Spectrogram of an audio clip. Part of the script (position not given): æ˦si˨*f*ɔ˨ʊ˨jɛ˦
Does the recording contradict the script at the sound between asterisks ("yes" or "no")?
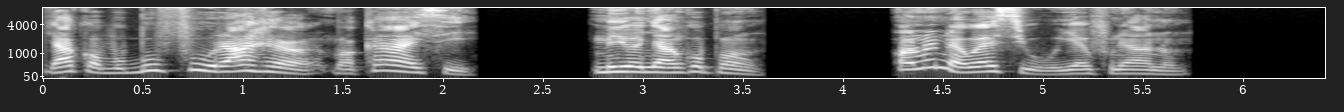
yes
